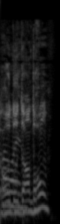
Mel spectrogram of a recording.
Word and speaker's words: rhododendron: Attends, deux secondes, parce qu'on dit rhododendron. – Dindron. – C'est piégeant. – C'est dendron. Alors c'est rhododendron. – Ah bon, oui. – Est-ce qu'on y a... Ça s'écrit dendron.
